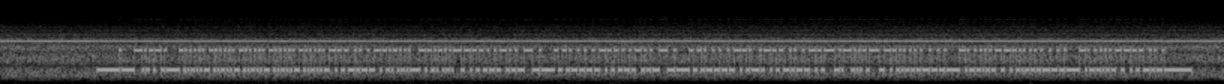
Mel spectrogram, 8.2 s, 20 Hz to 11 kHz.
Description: RTTY (75 baud, 850 Hz shift), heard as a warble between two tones, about 1010 Hz centre, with radio static and a steady whistle near 2070 Hz. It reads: RYRYRYRYRY CQ DX DE PA9IQQ PA9IQQ K CQ TEST F1HJA F1HJA CQ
